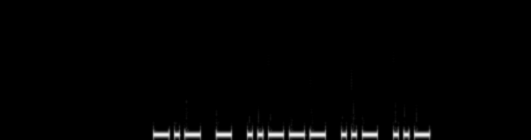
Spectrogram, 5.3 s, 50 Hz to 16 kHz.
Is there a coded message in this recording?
Yes: Morse code from 1.5 to 4.3 s, heard as a keyed tone, about 21 wpm, 700 Hz. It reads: KT2UU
